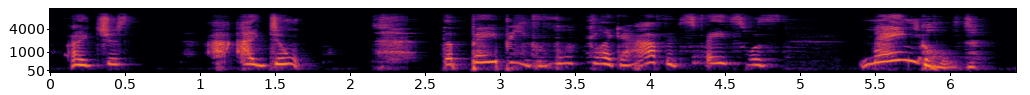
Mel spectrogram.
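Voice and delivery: hissed words, very high-pitched. A woman answers the man's demand, hissing at him. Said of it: "she hissed at him".

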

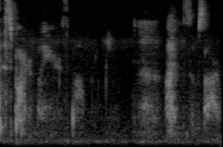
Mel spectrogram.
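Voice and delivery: whispered. Addressing the audience mid-recording, the speaker is whispering. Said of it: "I don't know why I'm whispering".

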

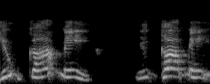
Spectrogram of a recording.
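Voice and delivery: furious, high-pitched angry screaming. Recounting a girl who screamed at them, imitating a girl's angry screaming. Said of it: "screaming at me".

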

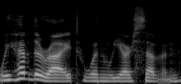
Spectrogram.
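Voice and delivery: ordinary delivery

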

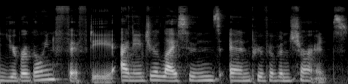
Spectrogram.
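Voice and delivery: ordinary delivery

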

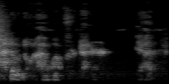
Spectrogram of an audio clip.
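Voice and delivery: soft, secretive, hushed whisper. Telling how Allison whispers to them at a restaurant; imitating Allison whispering. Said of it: "she whispers to me".

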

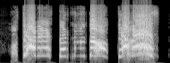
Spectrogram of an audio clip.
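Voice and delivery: very loud, very high, shrill, swooping scolding yell. Retelling how a mother yelled at her kid Fernando, imitating a mother yelling. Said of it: "la mamá gritaba".

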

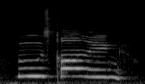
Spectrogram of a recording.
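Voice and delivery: very high, tiny, wee little voice. Reading a story aloud, an unseen voice answers the visitors' call: tiny little voice. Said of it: "in a tiny little voice".

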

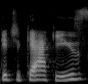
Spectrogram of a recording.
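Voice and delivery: put-on Boston accent. Retelling a joke by a guy from boston: imitating a boston accent. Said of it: "If you wanna sound like we sound".

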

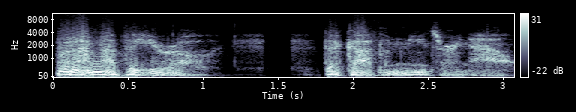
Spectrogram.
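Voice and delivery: put-on wheezy, breathless, rasping voice. Complaining about how Batman talks, deliver the line in a Batman voice. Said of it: "You sound like an emphysema".

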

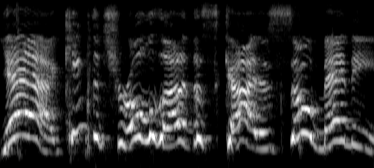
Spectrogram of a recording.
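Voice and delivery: booming high yell. Player character joining a raving madman, yelling at the sky. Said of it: "I'm just like also yelling at the sky with him".

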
